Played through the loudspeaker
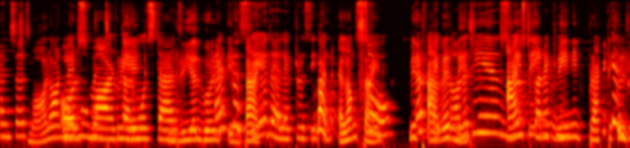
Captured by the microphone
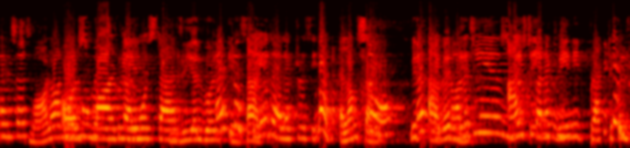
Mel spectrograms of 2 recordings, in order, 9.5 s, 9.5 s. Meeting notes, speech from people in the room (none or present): none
